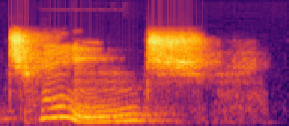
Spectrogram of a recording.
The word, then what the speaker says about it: change: Aqui, change, esse G final tem um som tch, tch, como se fosse um DJ. Como o E final do change não é pronunciado, a gente junta no A.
